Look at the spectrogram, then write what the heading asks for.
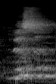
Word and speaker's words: listen: Okay, listen to music. Listen to music. Of course, letter T is silent. We write it, but we do not say it.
